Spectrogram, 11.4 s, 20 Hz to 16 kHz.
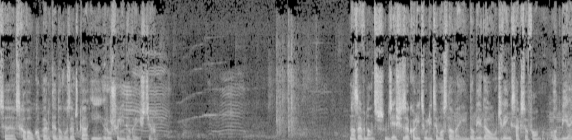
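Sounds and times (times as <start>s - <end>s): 
speech: 0.0s - 3.3s, 7.0s - 11.4s
infant crying in a busy branch: 0.0s - 5.1s, 10.8s - 11.4s.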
